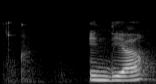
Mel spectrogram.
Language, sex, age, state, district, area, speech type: Manipuri, female, 30-45, Manipur, Tengnoupal, rural, spontaneous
